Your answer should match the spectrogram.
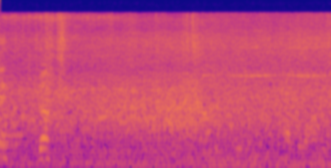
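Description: Steady street noise of road traffic, an even hum and hiss with no distinct events.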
